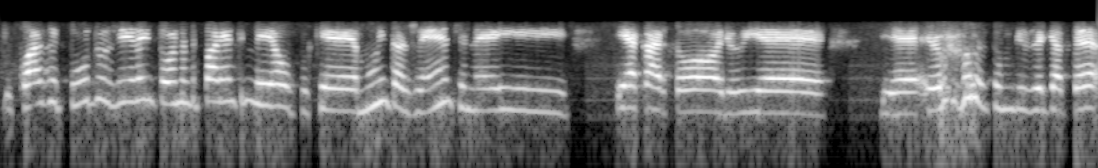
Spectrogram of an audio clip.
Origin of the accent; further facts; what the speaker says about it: Diamantino, Mato Grosso, Brazil; Eu sou de Diamantino.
